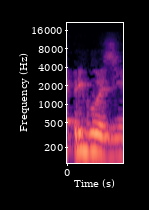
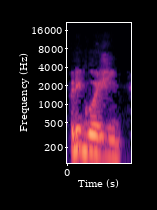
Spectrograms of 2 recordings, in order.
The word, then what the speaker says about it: Prigozhin: Na verdade, muita gente fala que é Prigozhin, né? Mas parece que a pronúncia certa seria Prigozhin.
